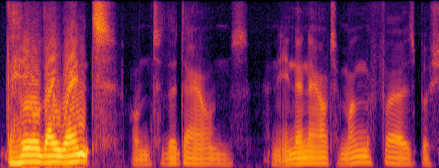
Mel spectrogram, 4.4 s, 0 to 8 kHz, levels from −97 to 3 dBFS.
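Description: From 0.09 to 0.85 s the speech shows microphone overload, likely from an input volume set so high that the peaks drove about 10 dB past the converter's ceiling. Roughly a third of the samples in that stretch are flattened at the limit, so the loudest syllables come through with a harsh, crackling edge instead of rounded peaks.

The microphone volume stepped down twice while that was happening and just after. At 0.22 s the level drops by about 2 dB, and at 1.23 s by about 9 dB, likely the call software's automatic gain pulling the device input down in single jumps after detecting the clipping. Both voice and background fall together at each step. The second is the larger sudden drop in loudness. The sound reaches us through a G.722 call path, which accounts for the absence of anything above 8 kHz.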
